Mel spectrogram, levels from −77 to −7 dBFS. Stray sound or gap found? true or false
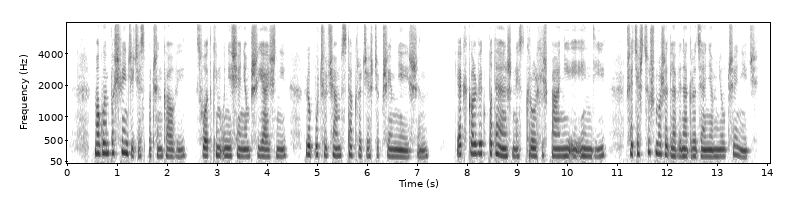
false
